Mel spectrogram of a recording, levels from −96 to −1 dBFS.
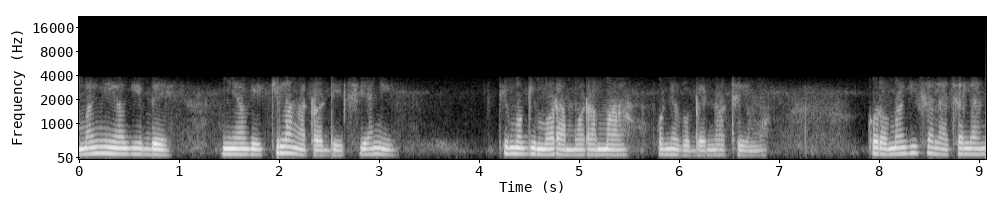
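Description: From start to finish the speech carries a G.729 codec sound: a narrow telephone band of roughly 150 Hz to 3.4 kHz with nothing above 3.6 kHz, and a plainly rough, synthetic edge where the pulse-based model rebuilds the voice, which fits an 8 kbit/s G.729A link.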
